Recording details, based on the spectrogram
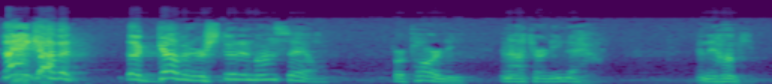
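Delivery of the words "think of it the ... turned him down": acted last words; anguished regret. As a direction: cry out, then sink into defeat. Condemned boy's last regretful words.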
